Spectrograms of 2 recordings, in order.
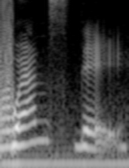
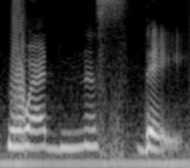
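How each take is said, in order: First: The word is said with two syllables. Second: The word is said with three syllables. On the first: The speaker calls it right. "hanya terdiri dari dua suku kata saja" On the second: The speaker calls it wrong. "bukan Wednesday"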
